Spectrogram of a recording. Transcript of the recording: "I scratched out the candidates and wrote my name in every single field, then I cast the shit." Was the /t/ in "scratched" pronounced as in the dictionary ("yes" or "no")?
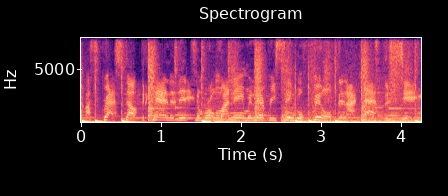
yes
